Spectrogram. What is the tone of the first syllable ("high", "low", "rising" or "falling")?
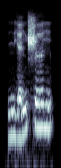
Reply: rising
